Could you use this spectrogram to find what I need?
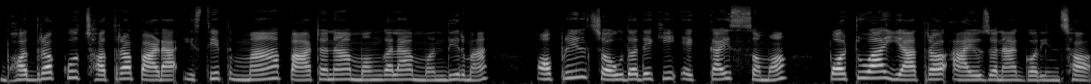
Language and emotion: Nepali, neutral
